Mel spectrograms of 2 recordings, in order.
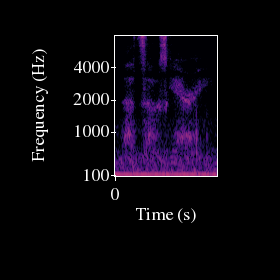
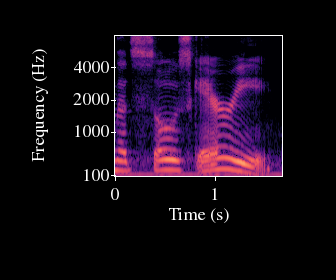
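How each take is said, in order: First: Hushed, voiceless repeat to herself; whisper. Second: Said in the usual way. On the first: Real, not acted. Streamer to herself about the story, scared whisper. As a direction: whisper it, spooked.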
